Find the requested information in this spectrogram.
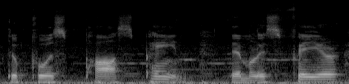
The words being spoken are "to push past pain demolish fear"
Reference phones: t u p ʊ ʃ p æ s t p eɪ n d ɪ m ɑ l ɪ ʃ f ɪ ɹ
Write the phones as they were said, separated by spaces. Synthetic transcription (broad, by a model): t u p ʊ s p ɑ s p eɪ n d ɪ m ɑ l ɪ s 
